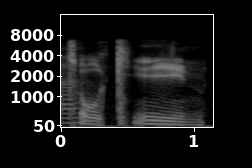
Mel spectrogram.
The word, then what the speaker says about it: Tolkien: It's pronounced Tolkien.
